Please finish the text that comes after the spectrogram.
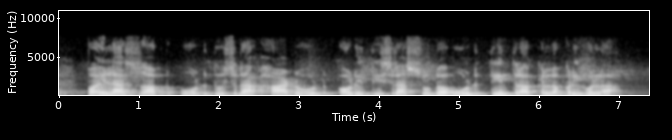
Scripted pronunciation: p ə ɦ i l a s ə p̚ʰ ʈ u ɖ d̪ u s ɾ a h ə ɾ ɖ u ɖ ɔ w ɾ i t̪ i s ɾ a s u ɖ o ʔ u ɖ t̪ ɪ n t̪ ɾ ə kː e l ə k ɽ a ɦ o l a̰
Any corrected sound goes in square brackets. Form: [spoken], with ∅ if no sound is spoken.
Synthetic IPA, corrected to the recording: p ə ɦ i l a s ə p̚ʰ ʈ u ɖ d̪ u s ɾ a h [a] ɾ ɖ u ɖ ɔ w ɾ i t̪ i s ɾ a s u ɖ o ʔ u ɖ t̪ [i] n t̪ ɾ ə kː e l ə k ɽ [i] ɦ o l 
